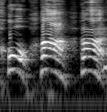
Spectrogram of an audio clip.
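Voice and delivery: high yelps of a man on fire; burning yelps. Retold or imitated. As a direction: yelp like a game character burning. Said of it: "they do the efforts".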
